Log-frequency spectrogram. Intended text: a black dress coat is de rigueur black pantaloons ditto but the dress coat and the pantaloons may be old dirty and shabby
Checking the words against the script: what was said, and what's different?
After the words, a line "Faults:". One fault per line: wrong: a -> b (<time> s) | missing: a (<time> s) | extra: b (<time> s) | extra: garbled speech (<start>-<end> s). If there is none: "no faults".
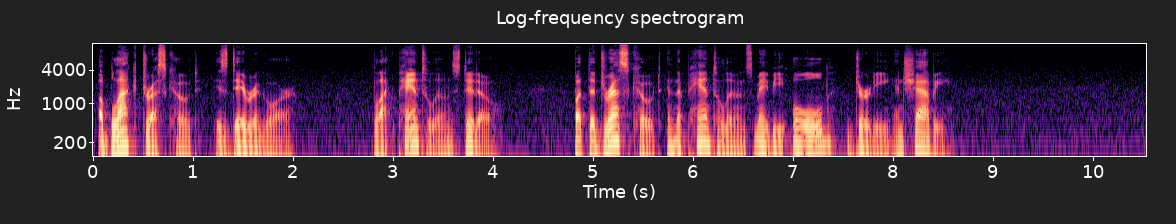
a black dress coat is de rigueur black pantaloons ditto but the dress coat and the pantaloons may be old dirty and shabby
Faults:
no faults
